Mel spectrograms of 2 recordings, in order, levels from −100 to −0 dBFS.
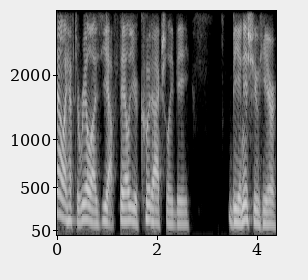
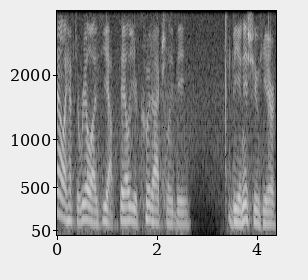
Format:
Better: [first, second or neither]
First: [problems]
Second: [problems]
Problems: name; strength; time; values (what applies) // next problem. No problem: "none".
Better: first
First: none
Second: noise reduction (neural mask model Resemble Enhance denoiser)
